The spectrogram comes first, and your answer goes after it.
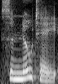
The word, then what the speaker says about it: cenote: The Mayan word for these sinkholes is this, which I believe is pronounced zanot. But the Spanish had a lot of difficulties with the z sound, so they decided to simplify it to cenote.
